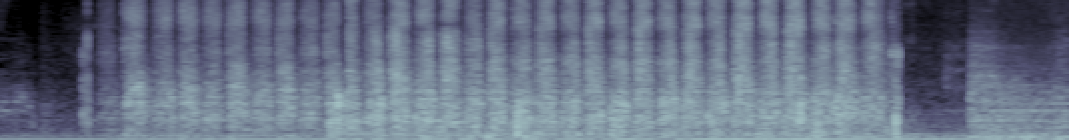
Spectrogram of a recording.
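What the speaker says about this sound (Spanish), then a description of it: "Esta tarea se convierte en una paciente labor de formón y lija." Sandpaper rubs back and forth across wood in quick, even strokes during handmade clavichord building, a steady rhythmic scratching that stops abruptly near the end.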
